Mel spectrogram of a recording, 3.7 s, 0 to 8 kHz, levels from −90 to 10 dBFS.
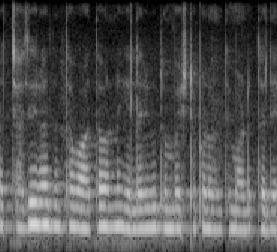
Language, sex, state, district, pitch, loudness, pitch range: Kannada, female, Karnataka, Mysore, 195 Hz, -17 LUFS, 185-205 Hz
